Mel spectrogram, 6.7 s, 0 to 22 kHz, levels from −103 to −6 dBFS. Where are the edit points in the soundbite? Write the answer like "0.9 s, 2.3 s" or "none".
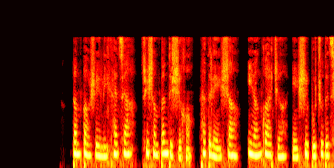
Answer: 3.9 s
